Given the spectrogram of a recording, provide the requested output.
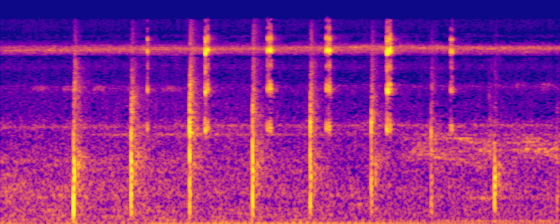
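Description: A cicada sings a continuous, piercing high tone that stays level throughout. Crisp hand claps, uneven but roughly twice a second, dominate over it, and the insect keeps singing along with them.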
